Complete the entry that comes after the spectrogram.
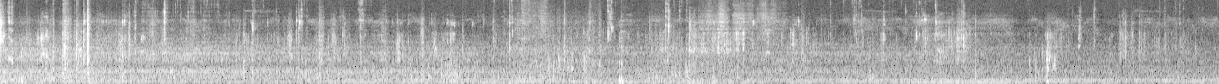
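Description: Close-up chewing of a mouthful of pastrami burger, with many small wet mouth clicks.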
